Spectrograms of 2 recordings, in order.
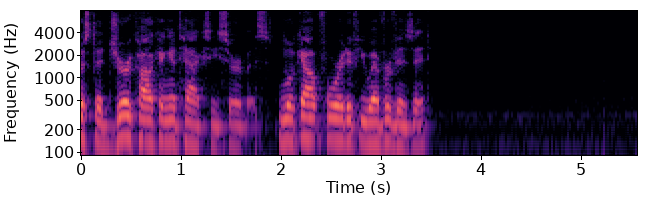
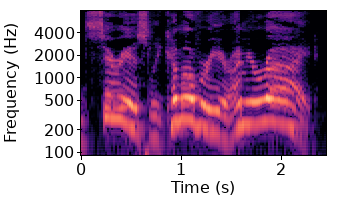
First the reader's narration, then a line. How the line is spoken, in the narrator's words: the guy yelled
